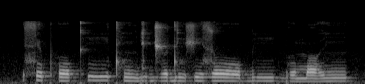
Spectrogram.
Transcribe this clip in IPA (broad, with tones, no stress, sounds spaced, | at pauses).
s ɪ˦ pʰ o˨ kʰ iː˦ tʰ ĩ˨ ɡ i˦ d͡ʒ ʊ˦ d i˦˨ ʃ i˦ z oː˦˨ ɓ iː˦ ɡ͡b ʊ˨ m ɔ˨ ɣ ĩ˦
